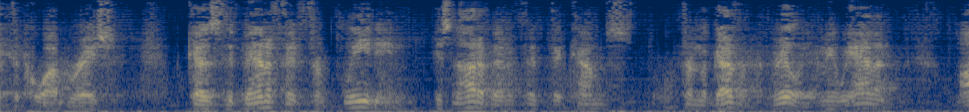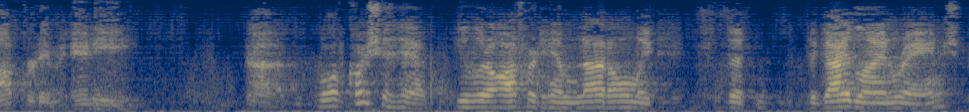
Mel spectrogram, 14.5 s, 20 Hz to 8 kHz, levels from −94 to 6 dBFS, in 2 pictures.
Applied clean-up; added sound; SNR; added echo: neural separator model SepFormer DNS4.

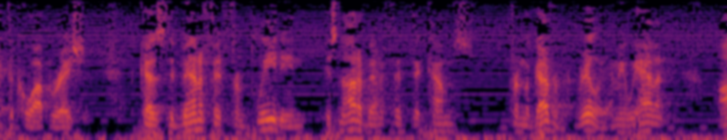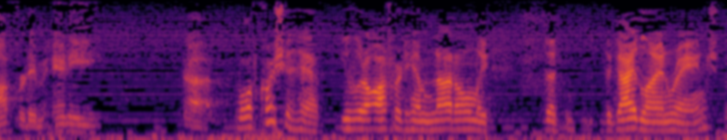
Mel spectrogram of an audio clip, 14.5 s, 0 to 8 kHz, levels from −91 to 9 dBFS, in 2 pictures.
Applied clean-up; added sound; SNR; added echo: none; none; none; none.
